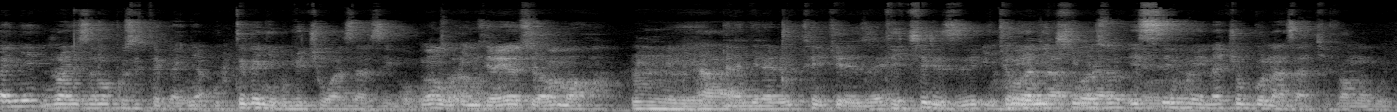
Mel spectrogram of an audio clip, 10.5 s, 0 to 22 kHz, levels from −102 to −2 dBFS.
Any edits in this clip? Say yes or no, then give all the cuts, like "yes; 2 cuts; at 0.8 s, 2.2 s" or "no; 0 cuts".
no; 0 cuts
